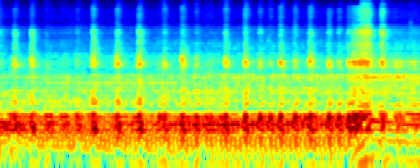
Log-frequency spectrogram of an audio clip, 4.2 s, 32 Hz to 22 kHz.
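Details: Yamaha RX100 two-stroke with imported carburettor and Indonesian RX King CDI unit after wiring alteration; sharp, crisp beat with clean, evenly spaced pops as throttle is blipped, beat changing with each rise; normal two-stroke running.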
